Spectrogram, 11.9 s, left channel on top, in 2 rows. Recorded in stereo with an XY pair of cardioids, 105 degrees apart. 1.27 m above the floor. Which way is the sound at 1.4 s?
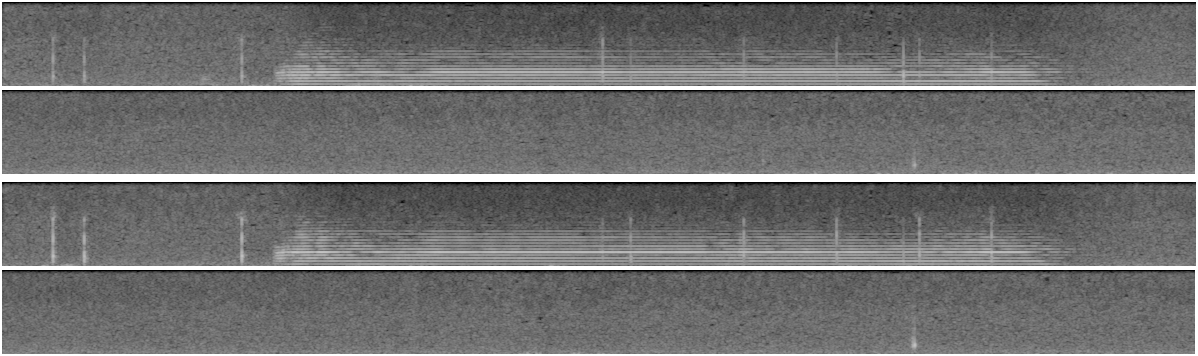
70° right.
